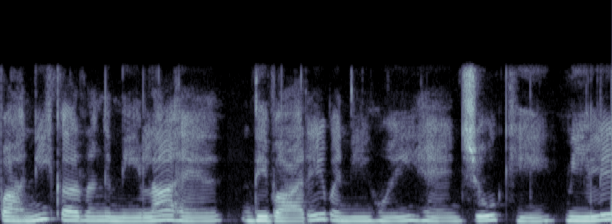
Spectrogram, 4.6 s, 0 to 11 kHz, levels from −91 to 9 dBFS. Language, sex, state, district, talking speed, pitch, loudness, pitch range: Hindi, female, Chhattisgarh, Sukma, 170 wpm, 200 Hz, -18 LUFS, 190-215 Hz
